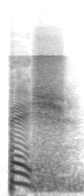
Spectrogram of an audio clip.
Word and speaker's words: pêche: Next fruit is pêche. Ch is pronounced like sh in French.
